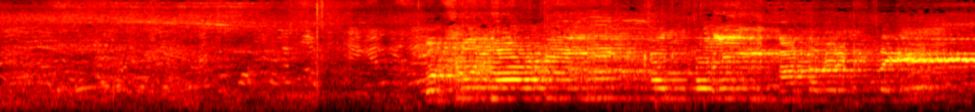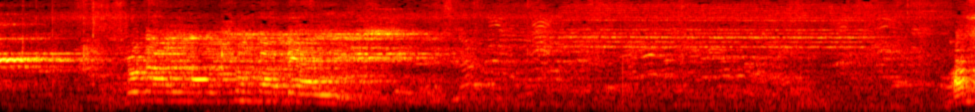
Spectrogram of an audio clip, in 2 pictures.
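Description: A crowd of children chatters outdoors in the background.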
